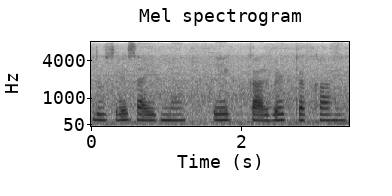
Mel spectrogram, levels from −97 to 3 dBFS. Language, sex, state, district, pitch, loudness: Hindi, female, Uttar Pradesh, Lucknow, 210 Hz, -18 LUFS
